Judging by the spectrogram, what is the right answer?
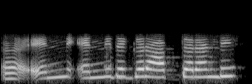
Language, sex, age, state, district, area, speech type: Telugu, female, 18-30, Telangana, Nizamabad, rural, conversation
